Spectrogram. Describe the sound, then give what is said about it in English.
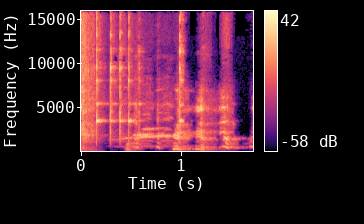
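Glasses clink together a couple of times with bright, ringing tones near the start, mixed with laughter and murmuring voices throughout the short moment. “You clinking me out there”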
